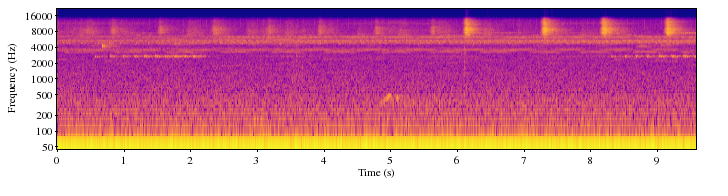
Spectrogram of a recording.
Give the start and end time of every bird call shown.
4.8s-5.2s: Amazonian Motmot (Momotus momota)

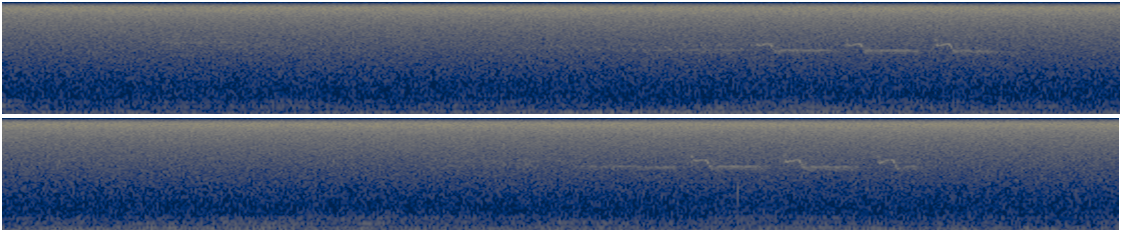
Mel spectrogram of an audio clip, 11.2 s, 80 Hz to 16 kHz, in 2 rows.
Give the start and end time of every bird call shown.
0.7s-1.3s: Rock Wren (Salpinctes obsoletus)
2.6s-5.0s: Rock Wren (Salpinctes obsoletus)
8.4s-10.2s: Rock Wren (Salpinctes obsoletus)

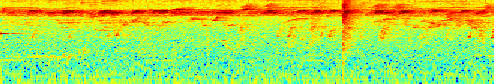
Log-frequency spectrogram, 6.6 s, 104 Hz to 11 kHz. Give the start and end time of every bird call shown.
0.0s-2.0s: Black-billed Thrush (Turdus ignobilis)
0.0s-2.9s: Piratic Flycatcher (Legatus leucophaius)
0.0s-6.6s: Buff-throated Saltator (Saltator maximus)
0.0s-6.6s: Russet-backed Oropendola (Psarocolius angustifrons)

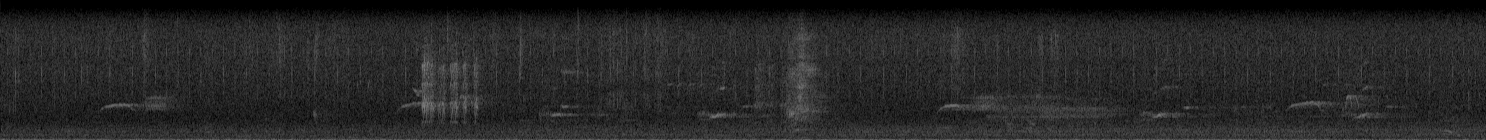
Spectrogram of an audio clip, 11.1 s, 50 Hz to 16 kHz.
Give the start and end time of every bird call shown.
0.7s-1.3s: Eastern Phoebe (Sayornis phoebe)
2.9s-3.6s: Eastern Phoebe (Sayornis phoebe)
3.0s-3.7s: Belted Kingfisher (Megaceryle alcyon)
4.1s-6.3s: Common Grackle (Quiscalus quiscula)
6.9s-7.6s: Eastern Phoebe (Sayornis phoebe)
7.0s-8.4s: Red-winged Blackbird (Agelaius phoeniceus)
8.2s-9.2s: Common Grackle (Quiscalus quiscula)
9.4s-10.3s: Eastern Phoebe (Sayornis phoebe)

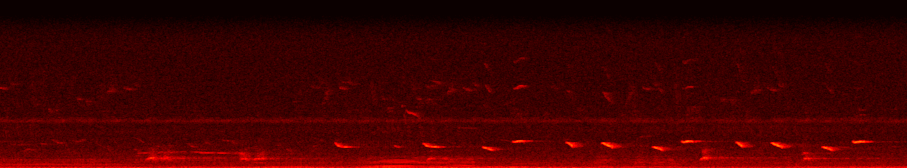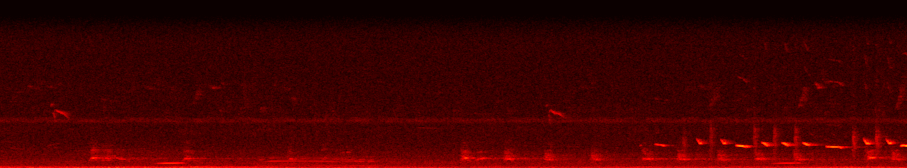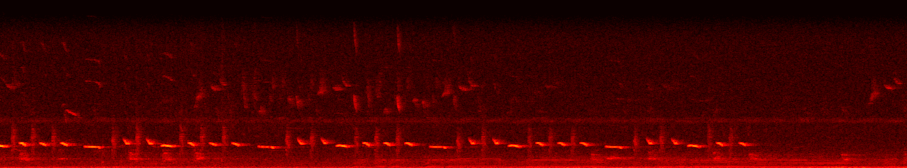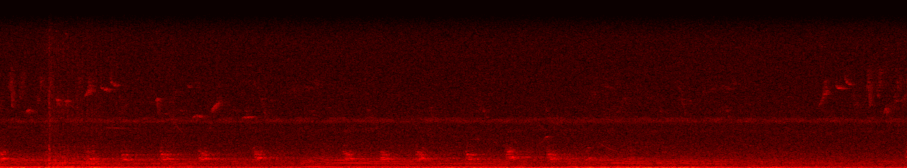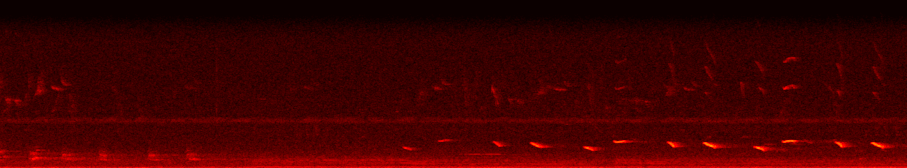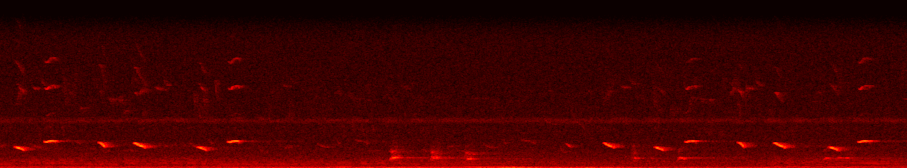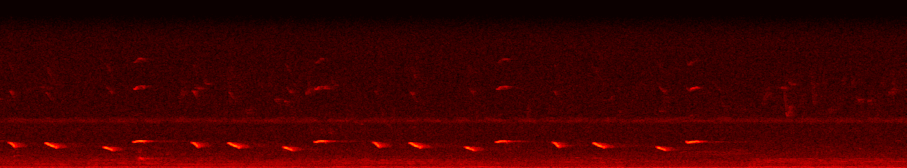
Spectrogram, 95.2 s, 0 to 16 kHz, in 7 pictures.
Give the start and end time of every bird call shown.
4.9s-13.3s: Yellow-backed Oriole (Icterus chrysater)
15.9s-16.5s: White-tipped Dove (Leptotila verreauxi)
23.2s-38.7s: Yellow-backed Oriole (Icterus chrysater)
53.0s-55.7s: Chestnut-capped Brushfinch (Arremon brunneinucha)
60.3s-71.9s: Yellow-backed Oriole (Icterus chrysater)
76.5s-92.4s: Yellow-backed Oriole (Icterus chrysater)

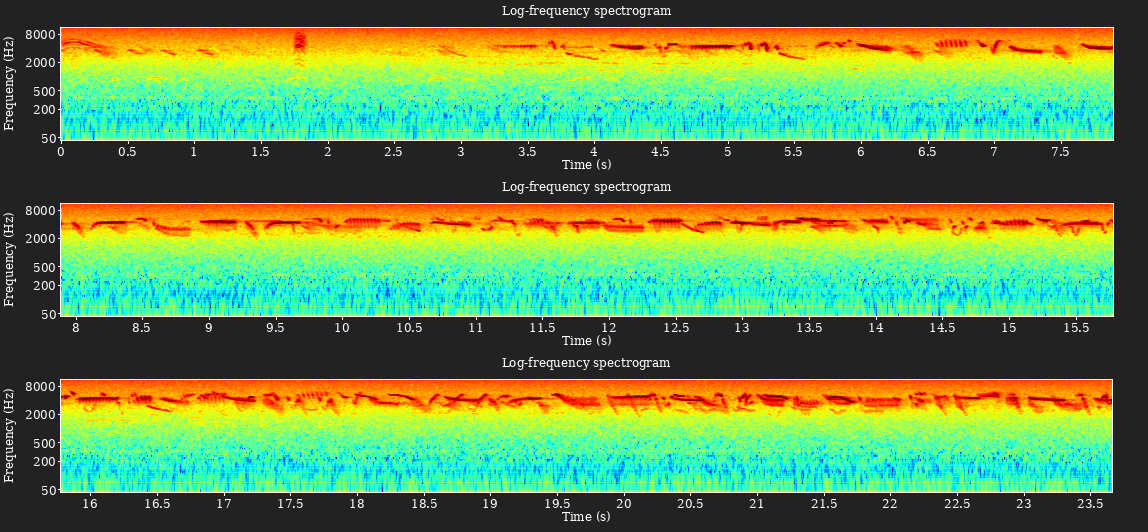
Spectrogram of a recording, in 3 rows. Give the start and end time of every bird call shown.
0.0s-0.3s: Hawaii Amakihi (Chlorodrepanis virens)
0.2s-1.2s: Chinese Hwamei (Garrulax canorus)
1.7s-1.8s: Hawaii Amakihi (Chlorodrepanis virens)
2.6s-23.7s: Eurasian Skylark (Alauda arvensis)
3.7s-6.2s: Erckel's Francolin (Pternistis erckelii)
15.9s-18.2s: Erckel's Francolin (Pternistis erckelii)

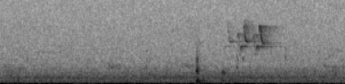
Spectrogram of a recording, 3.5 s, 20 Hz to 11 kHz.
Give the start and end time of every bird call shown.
2.1s-3.0s: Chestnut-sided Warbler (Setophaga pensylvanica)

